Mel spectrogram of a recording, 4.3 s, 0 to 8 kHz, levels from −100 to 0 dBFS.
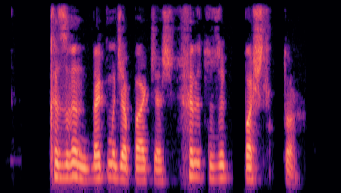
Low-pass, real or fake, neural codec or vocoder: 7.2 kHz; real; none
